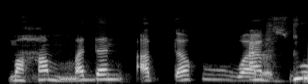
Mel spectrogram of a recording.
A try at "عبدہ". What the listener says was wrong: عبدہ، دال پہ پیش ہے، عبدہ.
